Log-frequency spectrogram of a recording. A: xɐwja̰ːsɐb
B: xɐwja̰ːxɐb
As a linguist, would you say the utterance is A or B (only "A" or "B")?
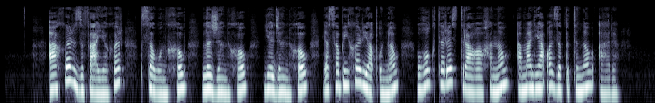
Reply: A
